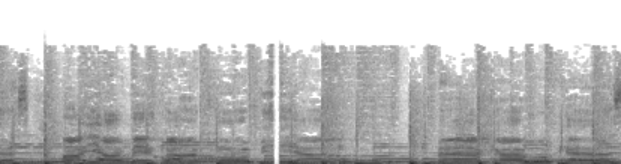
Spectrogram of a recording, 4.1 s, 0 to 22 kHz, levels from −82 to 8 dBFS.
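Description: At 1.82 s the sound drops out for 50 ms, then resumes: a gap at a join of encoded pieces, from untrimmed encoder delay and padding.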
